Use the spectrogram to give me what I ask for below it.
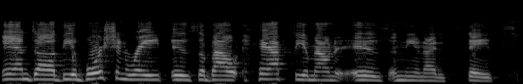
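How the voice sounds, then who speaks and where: A woman's voice: medium pitch, moderate pace, fairly bright tone. A woman giving casual, opinionated commentary in a blunt, sarcastic way, with a lisp and a whistling s. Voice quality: lisp with whistling s from new dental appliance.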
